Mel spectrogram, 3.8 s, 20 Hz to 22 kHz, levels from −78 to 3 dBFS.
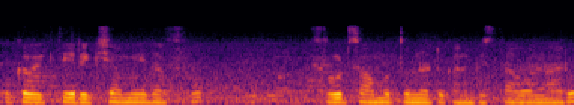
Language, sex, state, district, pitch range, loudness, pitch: Telugu, male, Telangana, Mahabubabad, 145-160 Hz, -17 LUFS, 150 Hz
